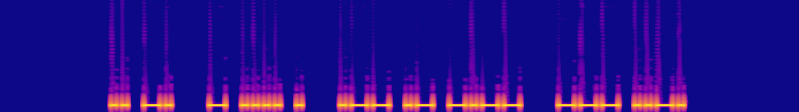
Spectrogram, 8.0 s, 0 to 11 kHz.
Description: Morse code, heard as a keyed tone, about 22 wpm, 700 Hz. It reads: IN THE WAY OF
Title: Sets of 4 Words 22wpm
